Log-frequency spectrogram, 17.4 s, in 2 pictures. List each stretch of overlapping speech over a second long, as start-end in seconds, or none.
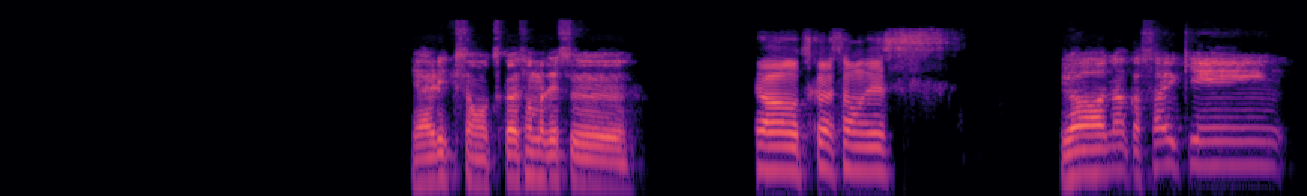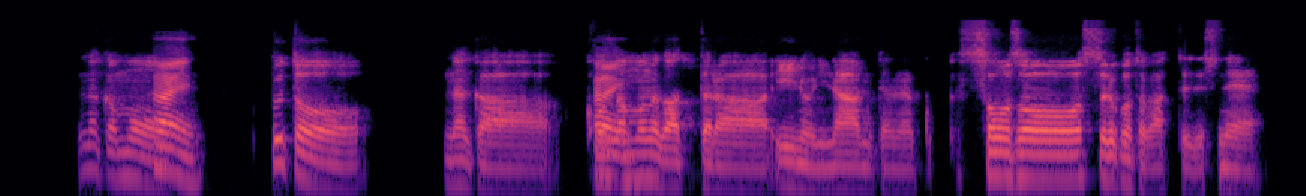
none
